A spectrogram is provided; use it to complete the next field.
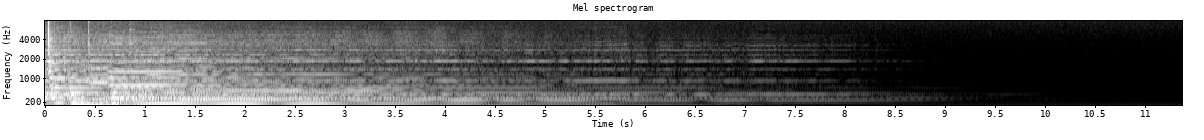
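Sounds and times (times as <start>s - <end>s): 
opening sequence film score music: 0.0s - 7.2s.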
